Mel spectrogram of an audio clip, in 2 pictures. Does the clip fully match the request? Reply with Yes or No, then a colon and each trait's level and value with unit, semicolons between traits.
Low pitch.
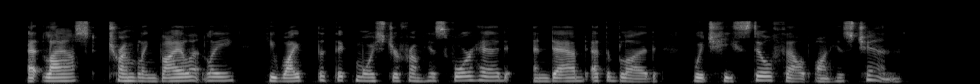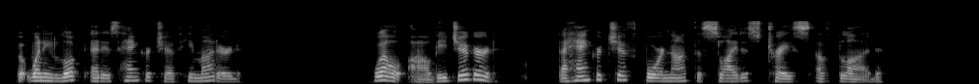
No: medium, 165 Hz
